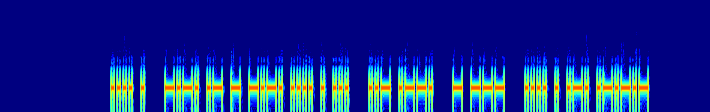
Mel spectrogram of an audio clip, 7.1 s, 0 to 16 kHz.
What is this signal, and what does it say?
Morse code, heard as a keyed tone, about 40 wpm, 700 Hz. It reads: HE CATCHES UP TO HER.
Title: Additional Easy Phrases 40wpm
